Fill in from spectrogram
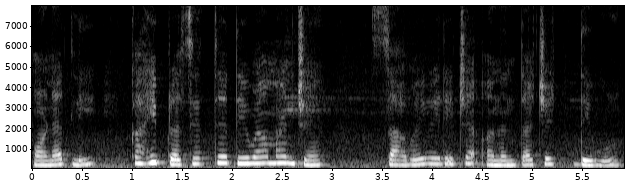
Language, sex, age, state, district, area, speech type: Goan Konkani, female, 18-30, Goa, Ponda, rural, spontaneous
